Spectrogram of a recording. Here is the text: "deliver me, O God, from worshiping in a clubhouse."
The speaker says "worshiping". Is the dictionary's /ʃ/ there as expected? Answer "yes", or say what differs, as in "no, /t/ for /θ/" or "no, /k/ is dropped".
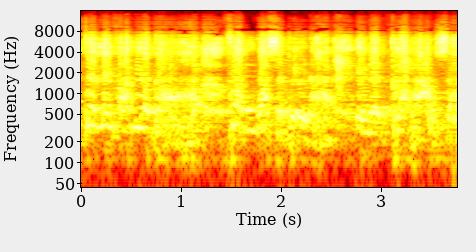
no, /s/ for /ʃ/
